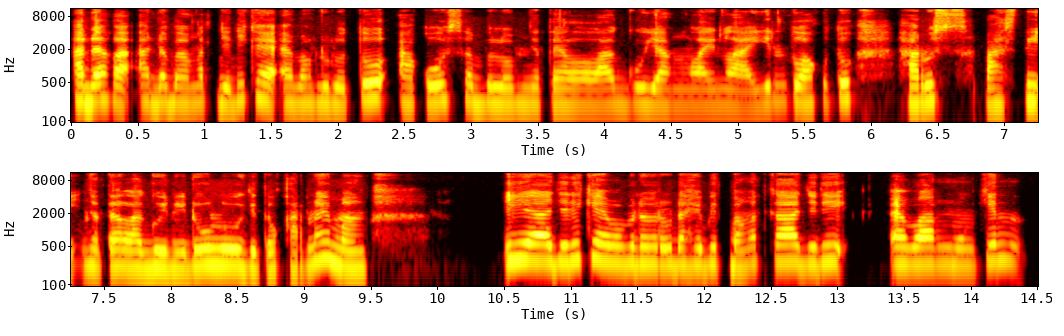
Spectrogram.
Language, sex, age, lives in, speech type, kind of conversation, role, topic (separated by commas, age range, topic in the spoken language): Indonesian, female, 20-24, Indonesia, conversation, podcast, guest, Pernahkah kamu menghapus lagu dari daftar putarmu karena terlalu menyakitkan?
